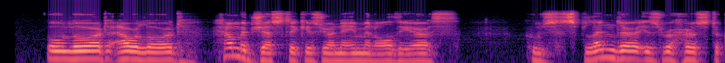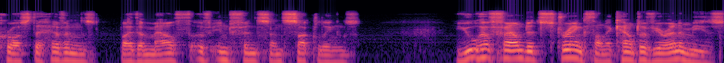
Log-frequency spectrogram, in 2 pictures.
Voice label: psalm 8 English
